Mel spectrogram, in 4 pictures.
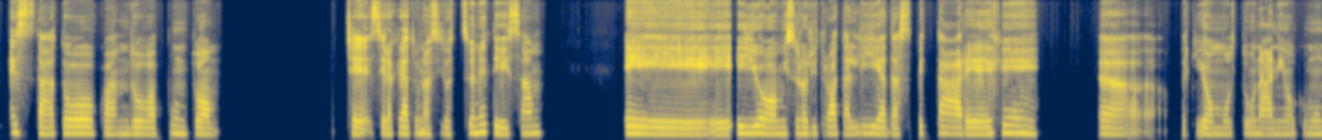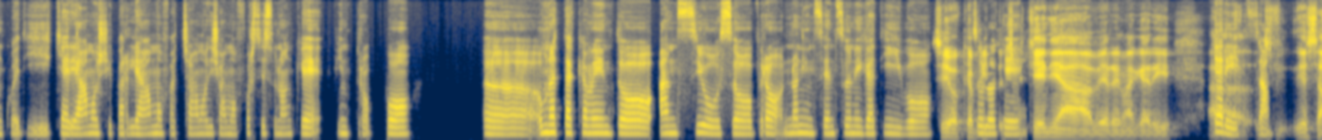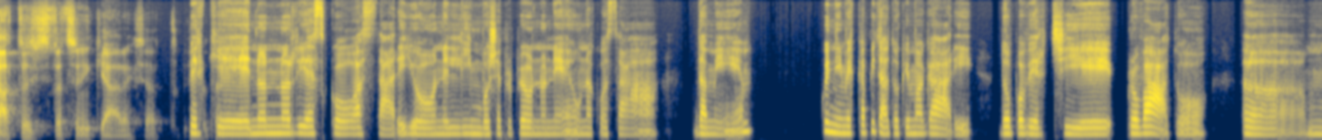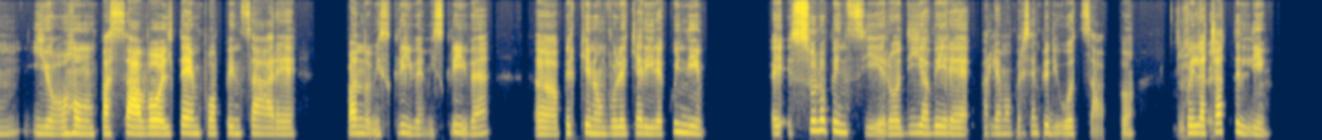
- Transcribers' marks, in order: "Cioè" said as "ceh"; "cioè" said as "ceh"; laughing while speaking: "io"; unintelligible speech
- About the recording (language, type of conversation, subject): Italian, podcast, Cosa ti spinge a bloccare o silenziare qualcuno online?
